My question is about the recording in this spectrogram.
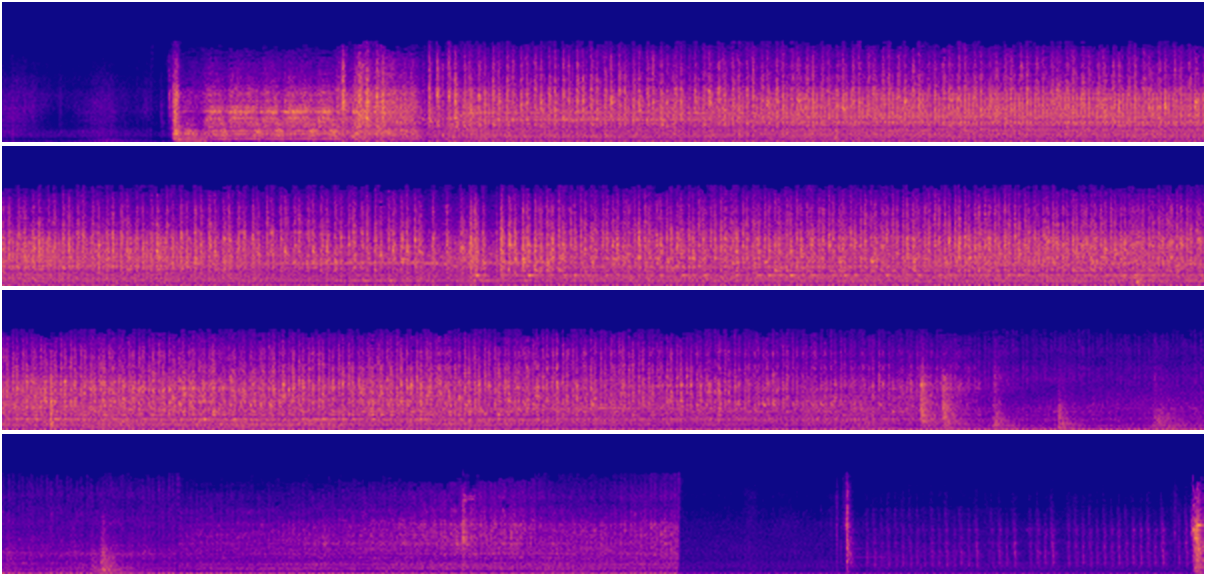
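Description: Toro zero-turn mower's engine cranking and catching about a second in, then running steadily. About ten seconds in it speeds up, and near the end the sound drops away sharply.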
